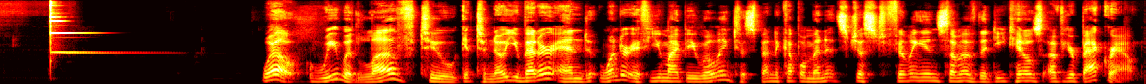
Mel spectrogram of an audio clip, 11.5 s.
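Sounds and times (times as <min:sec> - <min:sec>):
glasses clinking in a toast: 0:00.5 - 0:01.6
speech: 0:02.6 - 0:11.4.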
